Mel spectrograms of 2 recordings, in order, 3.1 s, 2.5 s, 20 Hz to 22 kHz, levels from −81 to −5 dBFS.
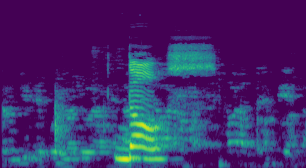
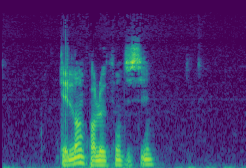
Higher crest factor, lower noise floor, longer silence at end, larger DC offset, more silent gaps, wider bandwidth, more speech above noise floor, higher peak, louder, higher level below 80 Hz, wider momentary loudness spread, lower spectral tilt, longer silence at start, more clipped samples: about the same, 20 dB vs 20 dB; second, -41 dBFS vs -46 dBFS; about the same, 0.15 s vs 0.15 s; neither; neither; second, 9 kHz vs 15.5 kHz; second, 24 dB vs 29 dB; about the same, 0 dBFS vs 0 dBFS; about the same, -16 LUFS vs -17 LUFS; second, -66 dBFS vs -44 dBFS; first, 26 LU vs 8 LU; about the same, -3 dB/octave vs -4 dB/octave; about the same, 0.05 s vs 0.05 s; neither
